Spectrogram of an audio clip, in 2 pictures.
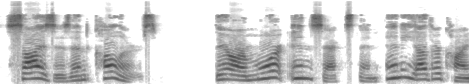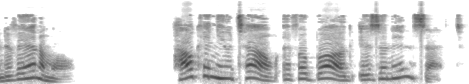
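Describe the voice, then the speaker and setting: A woman reading scripted educational narration for a children's read-along, with deliberate, careful enunciation. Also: fairly high pitch, fairly bright tone, rough recording. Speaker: narrator of an educational audio book.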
